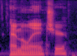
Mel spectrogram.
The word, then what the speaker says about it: Amelanchier: Amelanchier. Yeah, okay. Amelanchier pronunciation.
